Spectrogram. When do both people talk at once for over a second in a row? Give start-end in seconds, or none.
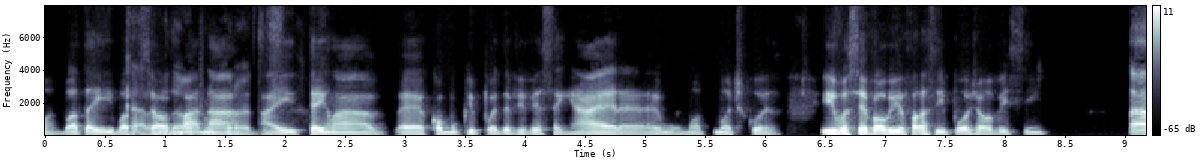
0.7-2.1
